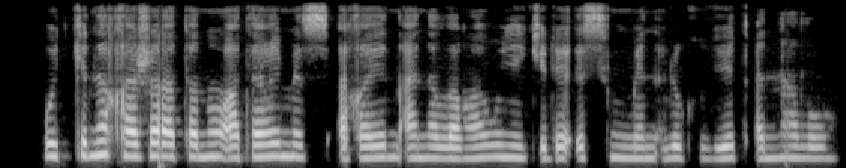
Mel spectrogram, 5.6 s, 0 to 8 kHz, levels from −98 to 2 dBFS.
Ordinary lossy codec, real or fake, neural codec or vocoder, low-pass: none; fake; codec, 16 kHz, 16 kbps, FreqCodec, larger model; 7.2 kHz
